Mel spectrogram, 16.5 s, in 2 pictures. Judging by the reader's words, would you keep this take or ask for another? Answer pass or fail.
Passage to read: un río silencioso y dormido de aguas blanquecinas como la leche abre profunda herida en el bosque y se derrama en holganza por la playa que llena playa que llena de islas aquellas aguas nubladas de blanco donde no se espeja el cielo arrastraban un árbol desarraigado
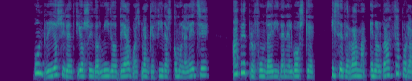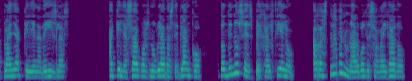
fail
